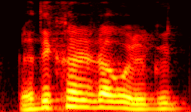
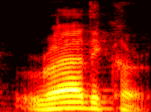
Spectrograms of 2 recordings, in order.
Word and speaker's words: radical: 레디칼이라고 읽지 마시라고요. 네. radical. radical.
